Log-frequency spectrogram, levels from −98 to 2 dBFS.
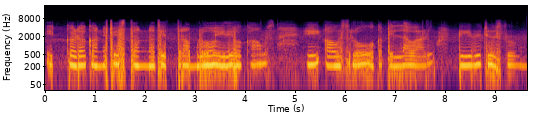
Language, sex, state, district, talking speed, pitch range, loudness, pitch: Telugu, female, Andhra Pradesh, Sri Satya Sai, 95 wpm, 220-235 Hz, -16 LUFS, 225 Hz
